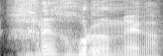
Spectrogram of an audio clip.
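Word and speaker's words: 하르호름에 (Хархорум): 제가 알기로는 그 카라코람이 이제 현지 발음으로는 하르호름에 가까운데 음.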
